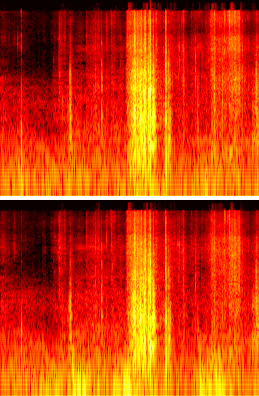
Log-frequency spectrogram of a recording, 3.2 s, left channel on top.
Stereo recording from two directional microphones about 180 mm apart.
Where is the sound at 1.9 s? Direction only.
20° right (ahead or behind).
